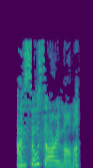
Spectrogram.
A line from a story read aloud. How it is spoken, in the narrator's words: Tamara said between sobs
